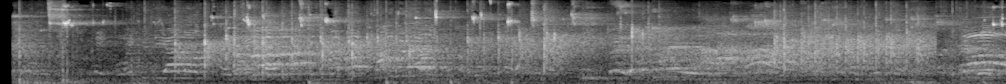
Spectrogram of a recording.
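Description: A basketball bouncing on a gym floor during play, with several voices of players and onlookers in a large gymnasium.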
